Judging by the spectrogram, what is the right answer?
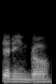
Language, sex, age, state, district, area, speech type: Tamil, male, 18-30, Tamil Nadu, Perambalur, rural, conversation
